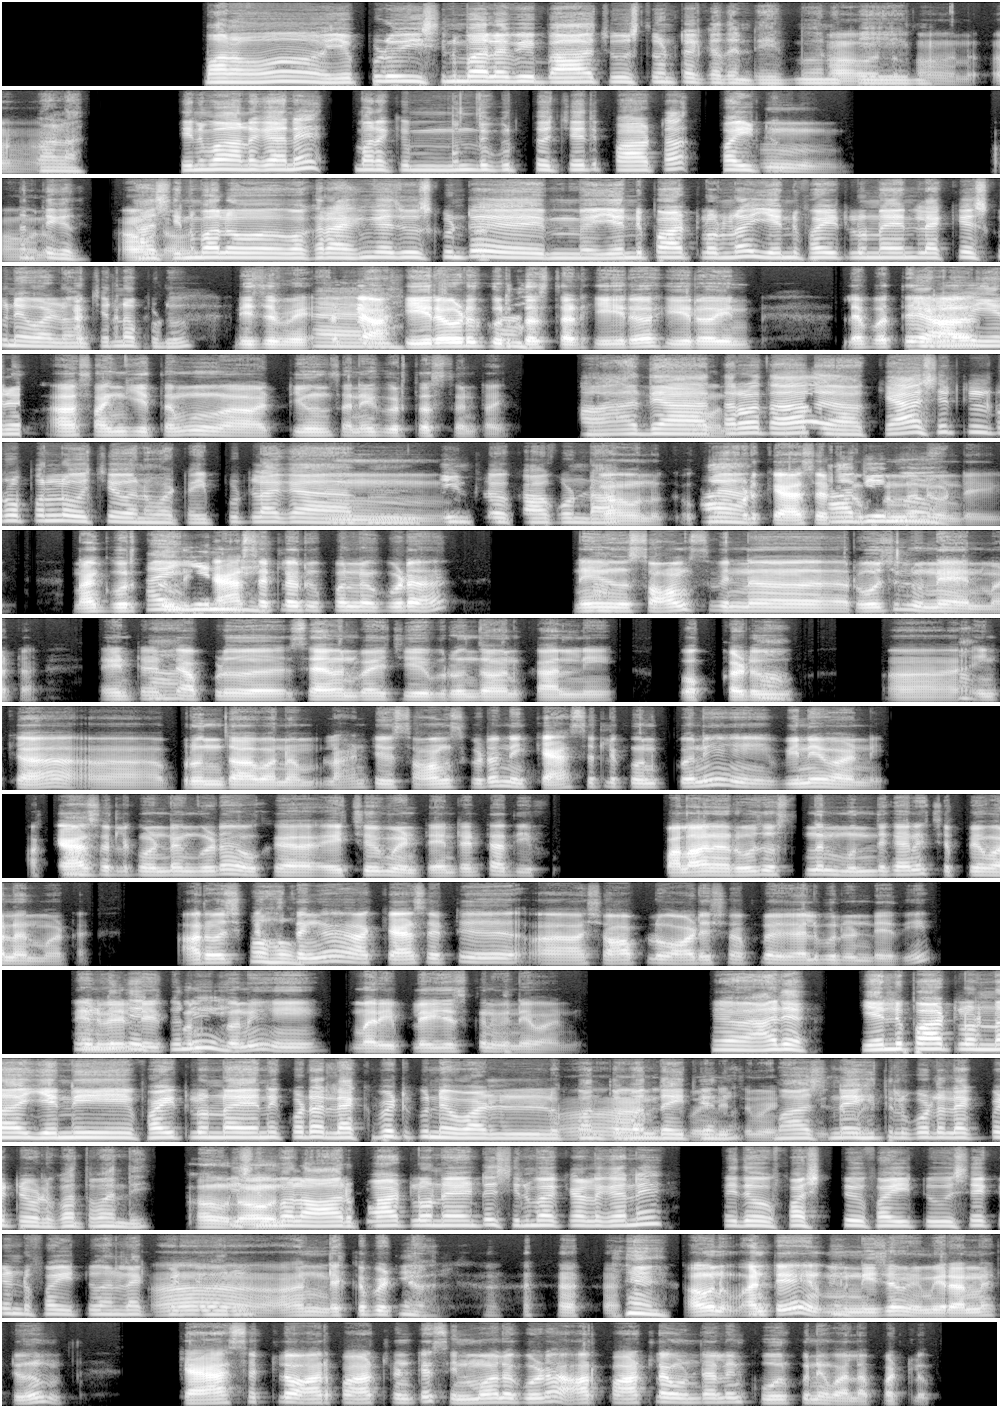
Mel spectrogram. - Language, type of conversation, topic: Telugu, podcast, ఒక పాట వింటే మీకు ఒక నిర్దిష్ట వ్యక్తి గుర్తుకొస్తారా?
- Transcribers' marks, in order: other background noise; chuckle; in English: "ట్యూన్స్"; in English: "క్యాసెట్‌ల"; in English: "క్యాసెట్"; in English: "క్యాసెట్‌ల"; in English: "సాంగ్స్"; in English: "సాంగ్స్"; in English: "ఏ‌చీవ్‌మేం‌ట్"; in English: "క్యాసెట్"; in English: "ఆడియో"; in English: "అవైలబుల్"; in English: "ప్లే"; in English: "ఫ‌స్ట్"; "లెక్కపెట్టేవారు" said as "నెక్కపెట్టేవారు"; in English: "సెకండ్"; chuckle; in English: "క్యాసెట్‌లో"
